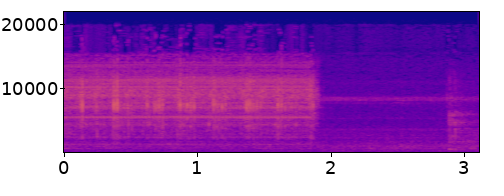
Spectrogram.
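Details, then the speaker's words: ZX Spectrum +3 3-inch floppy disk drive after its drive belt was replaced: a light, steady motor whir as the disk spins up and turns evenly, so the drive is turning normally. "did you see probably can't see a great deal just flickering as it spun but suffice to say the drive does seem to be turning"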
